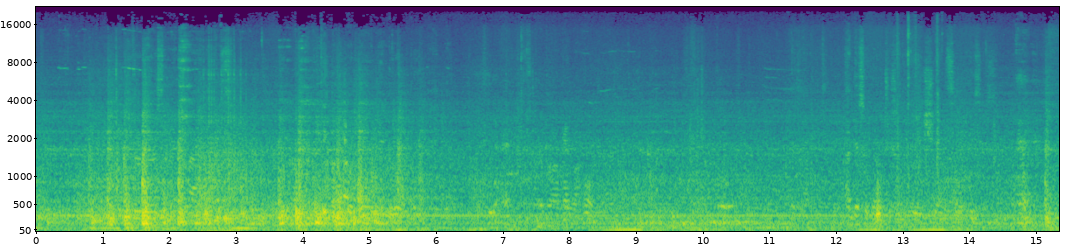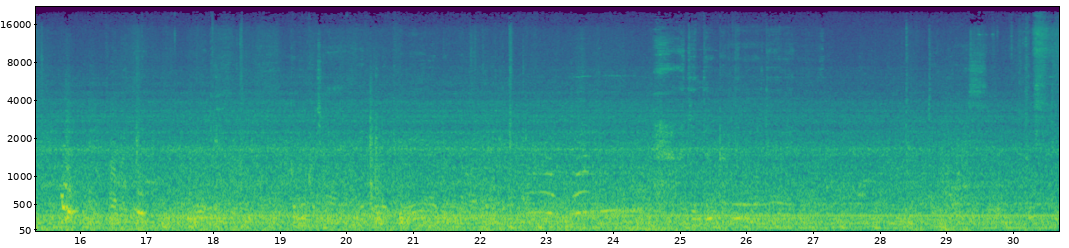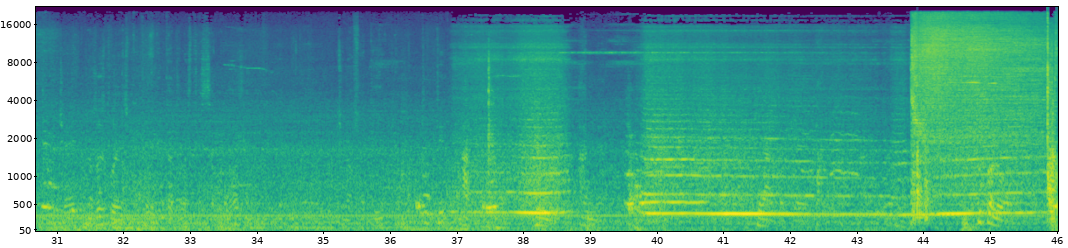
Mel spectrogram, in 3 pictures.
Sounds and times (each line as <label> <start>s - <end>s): Jumping off a train in arrival 32.2s - 46.0s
